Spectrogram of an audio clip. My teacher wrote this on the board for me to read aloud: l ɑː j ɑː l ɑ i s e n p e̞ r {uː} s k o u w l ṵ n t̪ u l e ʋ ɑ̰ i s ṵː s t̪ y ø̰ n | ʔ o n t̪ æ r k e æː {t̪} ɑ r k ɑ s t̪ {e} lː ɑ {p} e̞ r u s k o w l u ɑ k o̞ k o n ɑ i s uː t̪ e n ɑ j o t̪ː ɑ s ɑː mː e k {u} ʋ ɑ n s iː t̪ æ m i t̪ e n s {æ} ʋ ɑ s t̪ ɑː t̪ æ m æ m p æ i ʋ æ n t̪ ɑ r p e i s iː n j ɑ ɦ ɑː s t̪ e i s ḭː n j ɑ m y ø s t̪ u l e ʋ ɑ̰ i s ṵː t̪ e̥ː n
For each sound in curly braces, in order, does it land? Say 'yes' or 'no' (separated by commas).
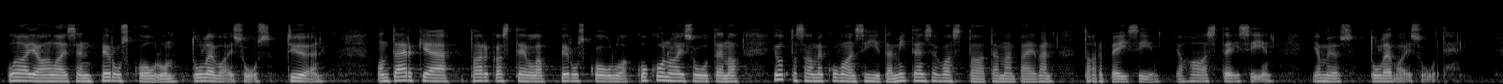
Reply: no, yes, yes, yes, yes, no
